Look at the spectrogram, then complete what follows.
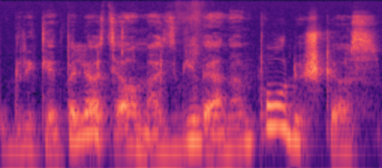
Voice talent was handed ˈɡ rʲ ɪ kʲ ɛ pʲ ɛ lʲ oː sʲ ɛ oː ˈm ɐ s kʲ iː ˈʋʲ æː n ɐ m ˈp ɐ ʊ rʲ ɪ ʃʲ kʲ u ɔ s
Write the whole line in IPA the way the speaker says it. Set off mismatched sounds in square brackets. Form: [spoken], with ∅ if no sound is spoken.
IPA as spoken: ˈɡ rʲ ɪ kʲ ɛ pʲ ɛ lʲ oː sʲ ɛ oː ˈm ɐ s [ɡʲ] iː ˈʋʲ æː n ɐ m ˈp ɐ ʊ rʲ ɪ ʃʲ kʲ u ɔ s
